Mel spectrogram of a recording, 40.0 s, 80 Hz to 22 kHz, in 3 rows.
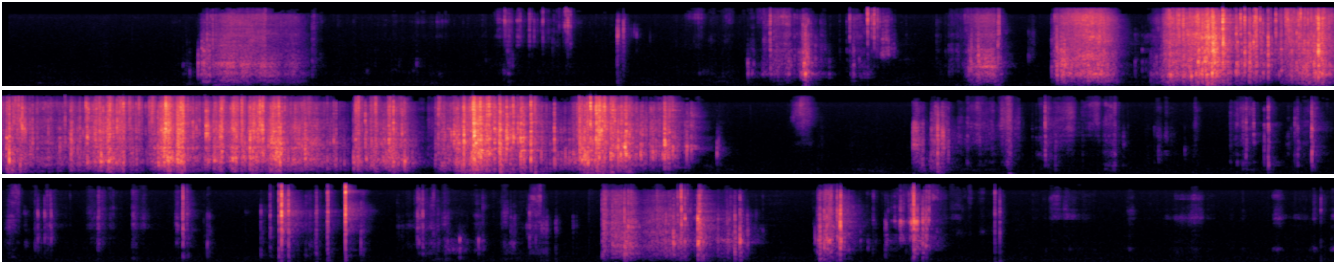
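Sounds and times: plastic mesh bag tearing: 0:10.5 - 0:20.3
plastic pieces clicking: 0:11.6 - 0:20.4.

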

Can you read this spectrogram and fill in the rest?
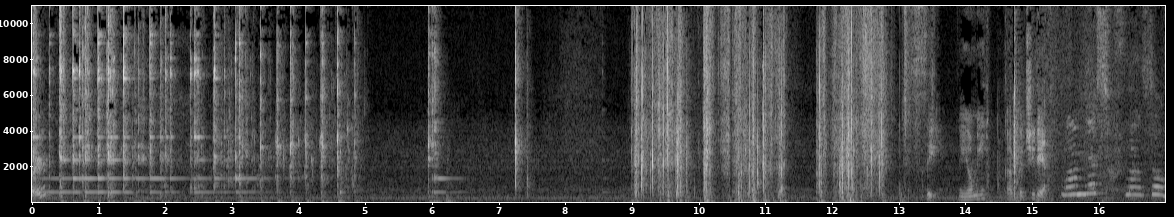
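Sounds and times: utensil clinking against glass bowl: 0:00.0 - 0:05.0, 0:06.0 - 0:06.6
paper bag rustling: 0:09.0 - 0:13.3.

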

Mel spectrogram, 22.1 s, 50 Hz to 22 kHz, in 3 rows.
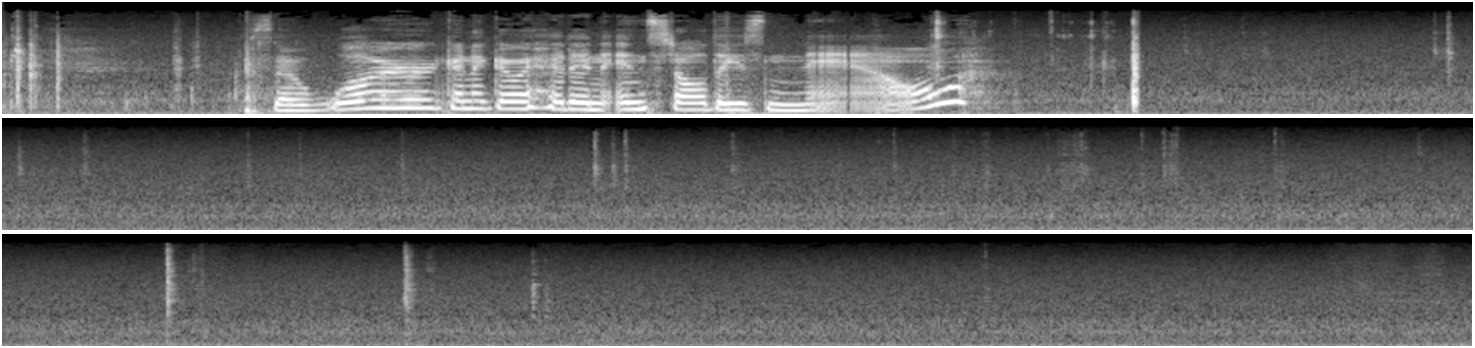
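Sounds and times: faint clicks and knocks of hardware: 0:10.2 - 0:14.6.

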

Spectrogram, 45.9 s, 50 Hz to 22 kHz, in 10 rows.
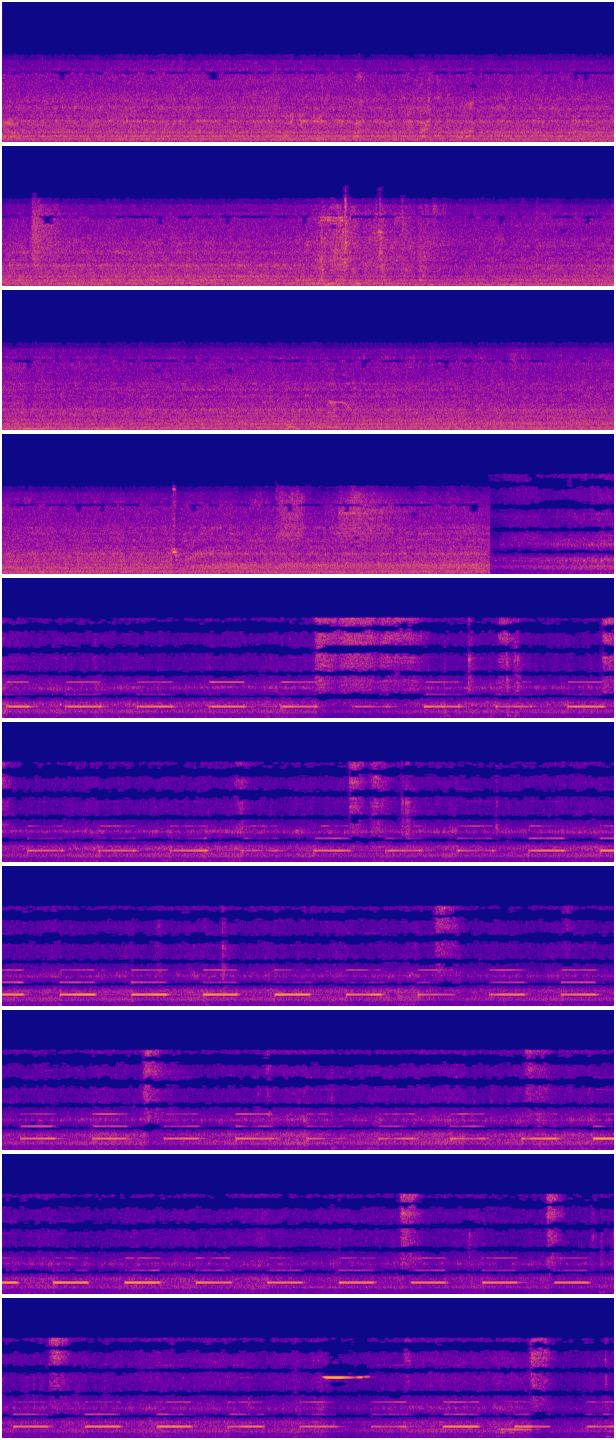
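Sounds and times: dump truck engine running: 0:00.0 - 0:45.9
quiet vehicle noise: 0:14.6 - 0:45.9
truck reversing alarm beeping: 0:18.3 - 0:45.9.

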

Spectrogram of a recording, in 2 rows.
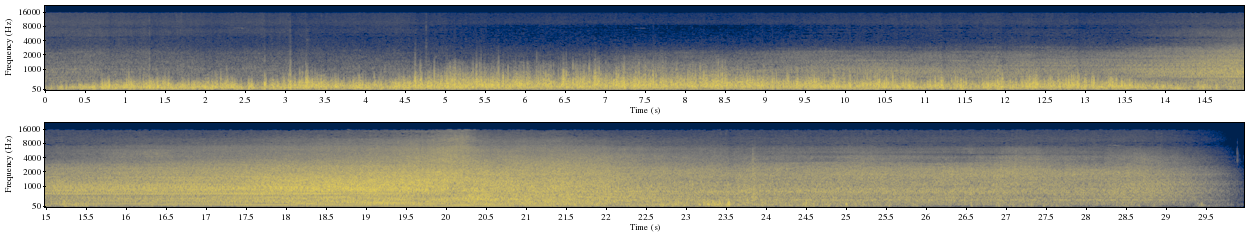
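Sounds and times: vehicle passing: 0:12.0 - 0:29.7.

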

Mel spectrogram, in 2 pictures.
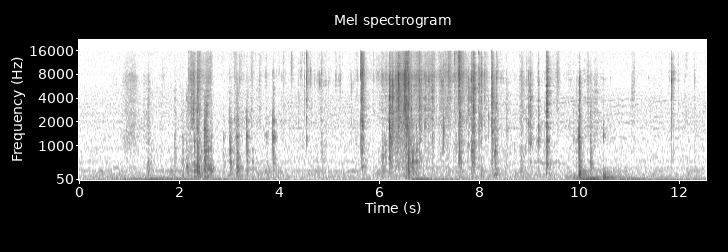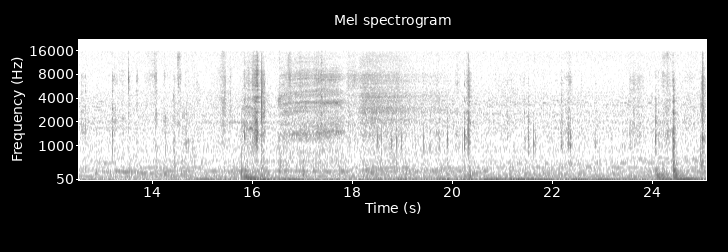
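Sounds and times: cards and packaging rustling: 0:02.2 - 0:09.8.

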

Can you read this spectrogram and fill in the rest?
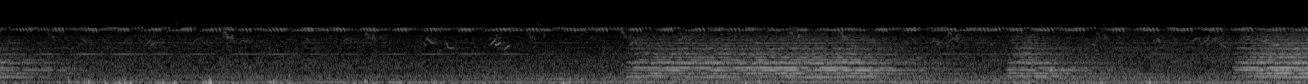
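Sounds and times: insects trilling: 0:00.0 - 0:13.0
bird chirps: 0:00.8 - 0:06.4.

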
